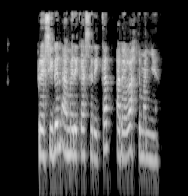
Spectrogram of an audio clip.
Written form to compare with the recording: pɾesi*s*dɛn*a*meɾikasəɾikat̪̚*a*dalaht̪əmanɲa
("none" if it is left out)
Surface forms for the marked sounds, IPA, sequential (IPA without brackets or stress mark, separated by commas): none, a, a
